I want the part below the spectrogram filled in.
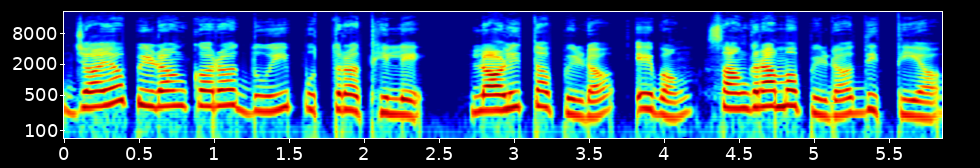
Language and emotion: Odia, neutral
